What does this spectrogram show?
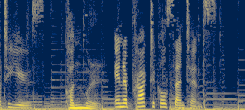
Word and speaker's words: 건물: Here's how to pronounce it. 건물, 건, 물, 건물, 건물, Means building, a structure with walls and a roof where people live, work, or store things.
